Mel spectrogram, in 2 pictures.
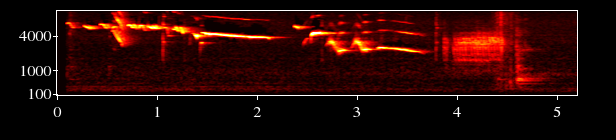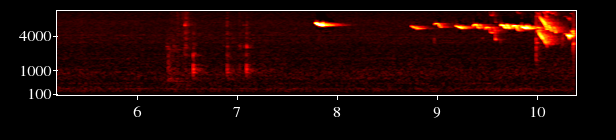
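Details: Strawberry finch singing: high thin whistled notes, then a run of slurred whistles sliding downward, a short buzzy rasp, a quiet pause with faint ticks, and a closing string of very high piping notes.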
